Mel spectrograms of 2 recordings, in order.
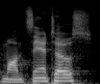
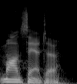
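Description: First: The word is said with an extra s sound. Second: The word is said without an extra s sound. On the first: The speaker calls it wrong. "I don't believe there's an S in Monsanto" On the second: The speaker calls it right. "You're right, Monsanto. Definitely right"

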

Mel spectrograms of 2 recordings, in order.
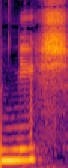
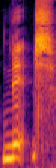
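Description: First: The word is said in a non-American way. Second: The word is said in an American way.

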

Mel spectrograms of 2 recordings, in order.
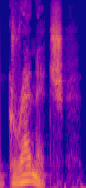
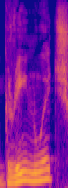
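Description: First: The middle 'w' sound is silent. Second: The middle 'w' sound is pronounced. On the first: The speaker calls it right. "we say Greenwich" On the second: The speaker calls it wrong. "we don't say Greenwich"

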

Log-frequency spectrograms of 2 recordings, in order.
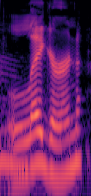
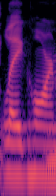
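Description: First: The second syllable sounds like 'ern'. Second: The second syllable sounds like 'horn'. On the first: "but legern" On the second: "it was not pronounced leghorn"

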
